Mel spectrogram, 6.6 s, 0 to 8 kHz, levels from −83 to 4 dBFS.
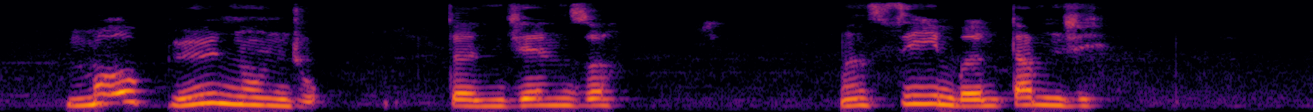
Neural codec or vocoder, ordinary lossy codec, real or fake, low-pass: codec, 44.1 kHz, 7.8 kbps, DAC; Opus, 64 kbps; fake; 7.2 kHz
